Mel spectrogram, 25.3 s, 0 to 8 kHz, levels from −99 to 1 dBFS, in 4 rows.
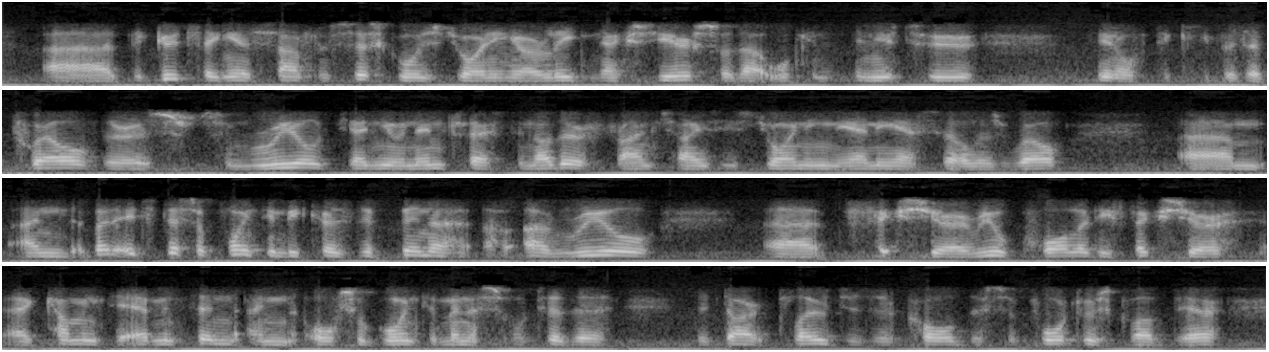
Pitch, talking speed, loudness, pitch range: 110 Hz, 185 wpm, -28 LUFS, 105-120 Hz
